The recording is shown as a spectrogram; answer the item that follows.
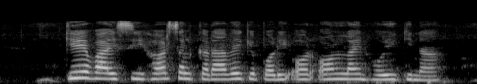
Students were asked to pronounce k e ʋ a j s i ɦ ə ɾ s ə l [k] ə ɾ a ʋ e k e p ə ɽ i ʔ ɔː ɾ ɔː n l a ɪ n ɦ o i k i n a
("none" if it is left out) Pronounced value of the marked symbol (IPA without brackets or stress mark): k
